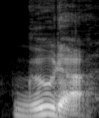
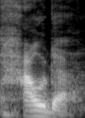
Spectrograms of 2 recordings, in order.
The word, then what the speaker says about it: Gouda: word play what is Gouda or as I've recently learned it's pronounced houda it's not bad it's good a terrible quote okay say cheese for 400.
